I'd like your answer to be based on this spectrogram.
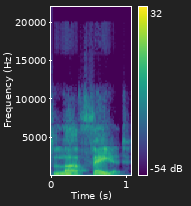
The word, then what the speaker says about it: Lafayette: And he said, boy, the name of the town is pronounced Lafayette.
